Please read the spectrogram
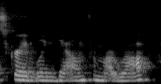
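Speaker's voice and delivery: ordinary delivery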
